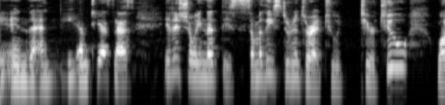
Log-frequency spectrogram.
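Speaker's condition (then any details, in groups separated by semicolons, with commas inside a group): No condition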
